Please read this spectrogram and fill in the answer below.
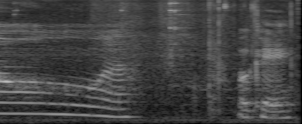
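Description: A woman's drawn-out hesitation hum, a long "ummm" that slowly falls in pitch and fades out about a second in. A short vocal sound follows near the end as she starts to speak again.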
